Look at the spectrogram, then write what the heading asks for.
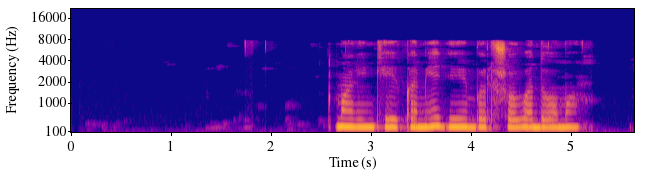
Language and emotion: Russian, neutral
